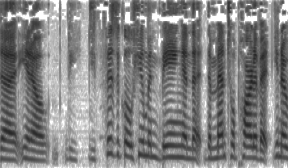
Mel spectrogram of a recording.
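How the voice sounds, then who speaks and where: A woman's voice: medium pitch, a bit bright, dry recording. A woman radio co-host talking casually and reflectively in a rambling, ad-libbed way on a studio microphone. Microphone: studio broadcast microphone.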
